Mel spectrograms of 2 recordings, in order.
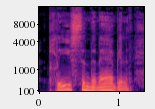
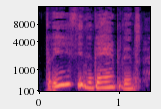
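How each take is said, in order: First: Said in the usual way. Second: Put-on very high child's echo; little kid voice. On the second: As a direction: parrot it like a small boy. Nephew repeating.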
